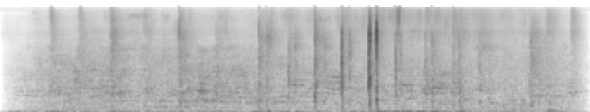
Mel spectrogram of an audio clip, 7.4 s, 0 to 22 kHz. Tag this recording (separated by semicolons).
shoe; UPF-CS14; foot-steps; campus-upf; downstairs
